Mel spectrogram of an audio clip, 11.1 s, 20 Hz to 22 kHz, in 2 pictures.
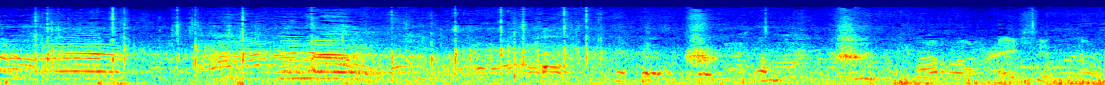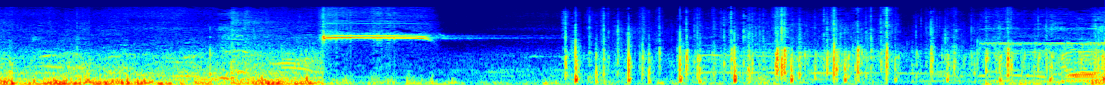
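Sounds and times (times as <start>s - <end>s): people clapping hands: 0.0s - 3.2s, 8.3s - 11.0s.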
